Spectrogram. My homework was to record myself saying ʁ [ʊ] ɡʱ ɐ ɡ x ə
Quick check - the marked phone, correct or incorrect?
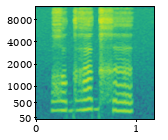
correct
